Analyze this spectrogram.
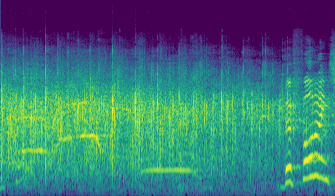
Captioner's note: applause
